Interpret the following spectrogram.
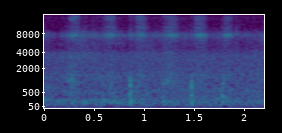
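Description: Faint scratching of a pencil lead on drawing paper, in several short strokes with a few light ticks.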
